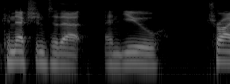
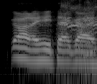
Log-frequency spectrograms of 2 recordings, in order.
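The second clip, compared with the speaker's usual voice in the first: amused laugh; 7 dB louder than usual. Real, not acted. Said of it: "he says".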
